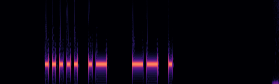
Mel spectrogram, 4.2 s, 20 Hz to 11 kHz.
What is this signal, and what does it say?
Morse code, heard as a keyed tone, about 22 wpm, 700 Hz. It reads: 5A ME
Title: Field Day Exchanges Encore - 22wpm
